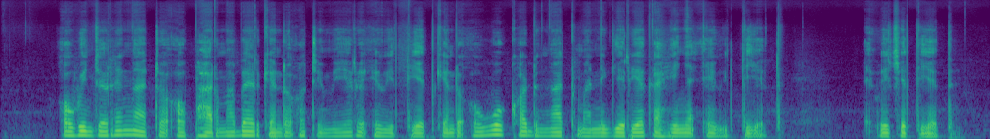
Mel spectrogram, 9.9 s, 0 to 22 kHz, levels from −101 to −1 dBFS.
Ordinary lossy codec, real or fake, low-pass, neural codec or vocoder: none; fake; none; codec, 44.1 kHz, 7.8 kbps, Pupu-Codec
